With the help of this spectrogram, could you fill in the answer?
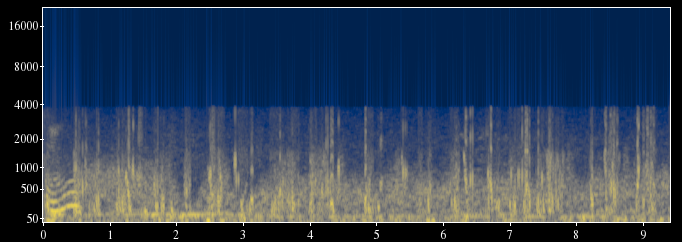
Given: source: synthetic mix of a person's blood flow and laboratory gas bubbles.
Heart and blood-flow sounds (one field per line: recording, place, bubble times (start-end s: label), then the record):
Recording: Doppler ultrasound of blood flow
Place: subclavian vein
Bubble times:
0.00-0.20 s: bubbles
0.45-0.89 s: bubbles
1.09-1.87 s: bubbles
1.90-2.00 s: bubbles
2.12-2.25 s: bubbles
2.48-2.74 s: bubbles
2.85-3.20 s: bubbles
3.41-3.88 s: bubbles
4.00-4.50 s: bubbles
4.81-4.97 s: bubbles
5.02-5.12 s: bubbles
5.38-5.50 s: bubbles
5.63-5.71 s: bubbles
5.75-5.86 s: bubbles
6.11-6.28 s: bubbles
6.31-6.50 s: bubbles
6.63-6.90 s: bubbles
6.98-7.36 s: bubbles
7.39-7.85 s: bubbles
8.20-8.31 s: bubbles
8.43-8.68 s: bubbles
8.88-9.24 s: bubbles
From the record:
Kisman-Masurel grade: 242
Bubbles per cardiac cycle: several, 3 to 8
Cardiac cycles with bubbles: 100%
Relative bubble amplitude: moderate (0.250 to 0.450)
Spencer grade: 3 (all of the cardiac periods contain showers or single bubble signals, but not dominating or overriding the cardiac motion signals)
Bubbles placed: anywhere in the cardiac cycle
